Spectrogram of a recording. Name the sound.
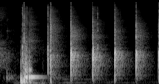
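hands clapping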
